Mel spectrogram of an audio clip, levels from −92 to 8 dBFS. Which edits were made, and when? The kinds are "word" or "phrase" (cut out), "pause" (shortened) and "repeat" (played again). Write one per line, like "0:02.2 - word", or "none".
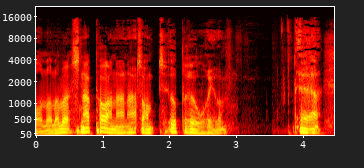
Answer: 0:01.5 - phrase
